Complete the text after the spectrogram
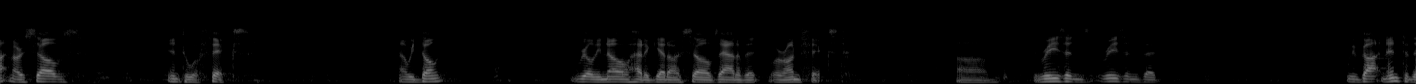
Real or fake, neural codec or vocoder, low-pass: real; none; 5.4 kHz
